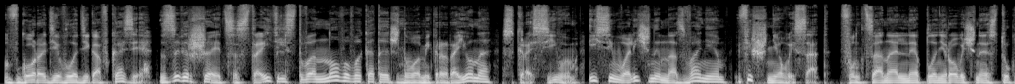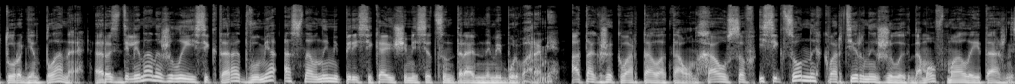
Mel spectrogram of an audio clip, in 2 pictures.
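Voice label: M, Russian, male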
